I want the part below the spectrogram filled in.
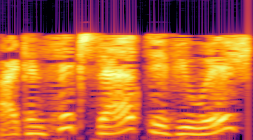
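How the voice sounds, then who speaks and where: A man's voice: a little high, sing-song, measured pace, husky, no echo, muffled recording, pitched above the performer's own voice, heavily acted. A man voicing a wily adventurer thief in a fantasy storybook, urbane, mock-polite and taunting. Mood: gloating.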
